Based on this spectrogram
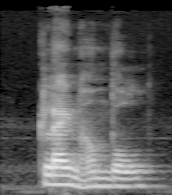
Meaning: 1. retail trade, the retail sector 2. a retail shop, a retail store
- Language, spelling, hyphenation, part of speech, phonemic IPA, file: Dutch, kleinhandel, klein‧han‧del, noun, /ˈklɛi̯nˌɦɑn.dəl/, Nl-kleinhandel.ogg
